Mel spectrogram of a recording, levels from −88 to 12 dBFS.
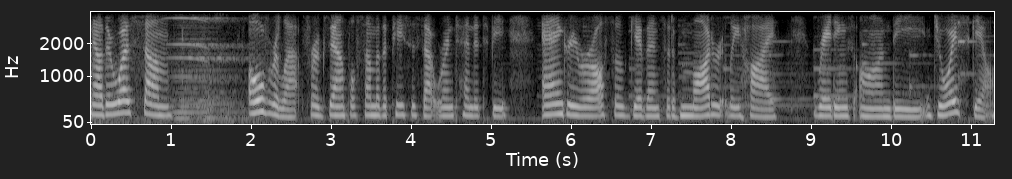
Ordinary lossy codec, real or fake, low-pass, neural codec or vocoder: Opus, 32 kbps; real; 3.6 kHz; none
